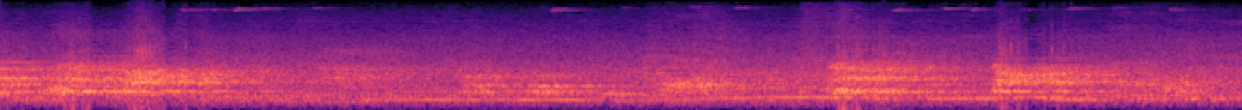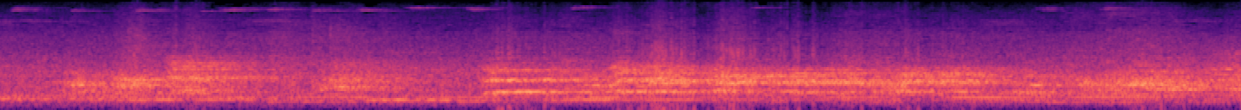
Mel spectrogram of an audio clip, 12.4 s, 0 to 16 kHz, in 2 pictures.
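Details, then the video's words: Dog at The Barking Lot, recorded 5/4/18, giving short, harsh barks in irregular bursts with yips between them, over a steady low hum and background chatter. "The Barking Lot"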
